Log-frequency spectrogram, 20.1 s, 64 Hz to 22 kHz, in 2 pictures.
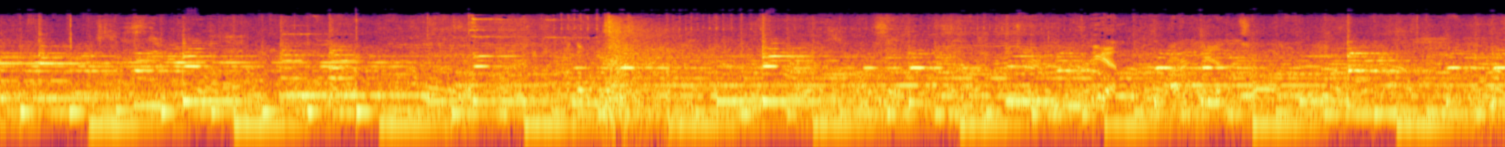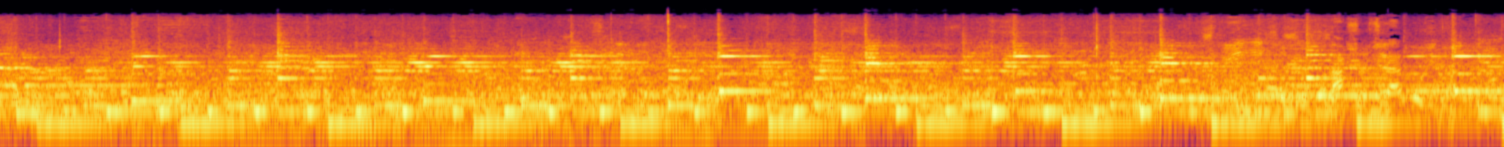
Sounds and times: Music: 0.0 - 20.0
Speech: 0.1 - 4.7, 5.3 - 10.6, 17.1 - 20.0.

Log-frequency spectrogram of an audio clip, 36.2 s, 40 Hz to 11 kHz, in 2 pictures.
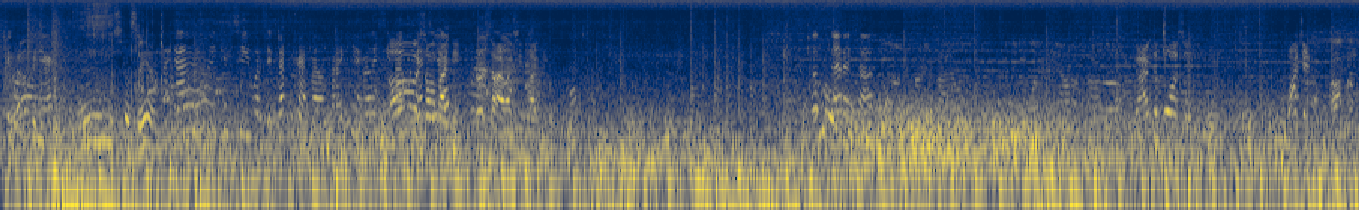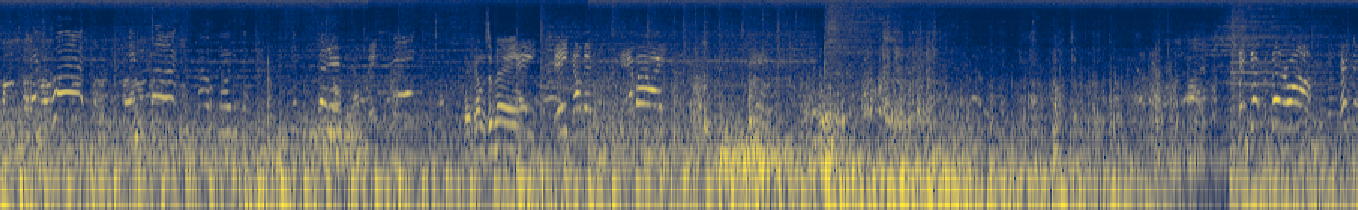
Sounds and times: Thunder: 0.0 - 36.2.

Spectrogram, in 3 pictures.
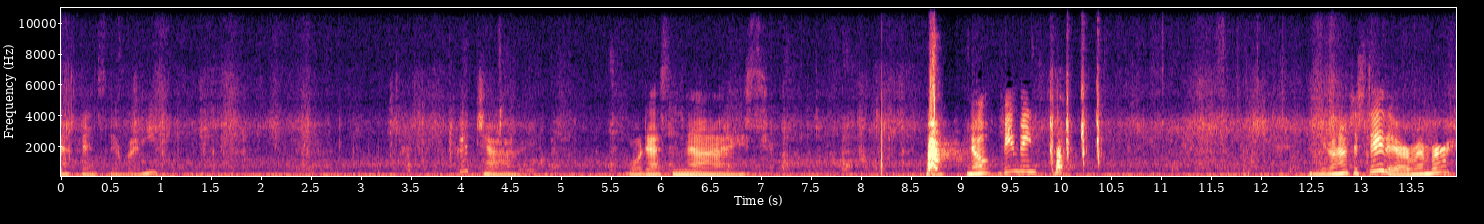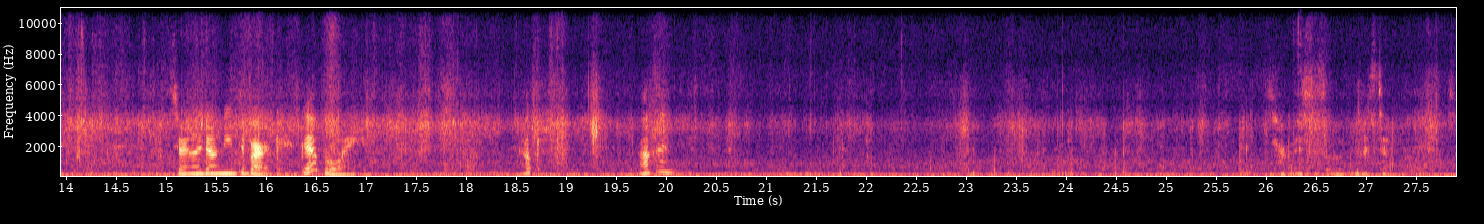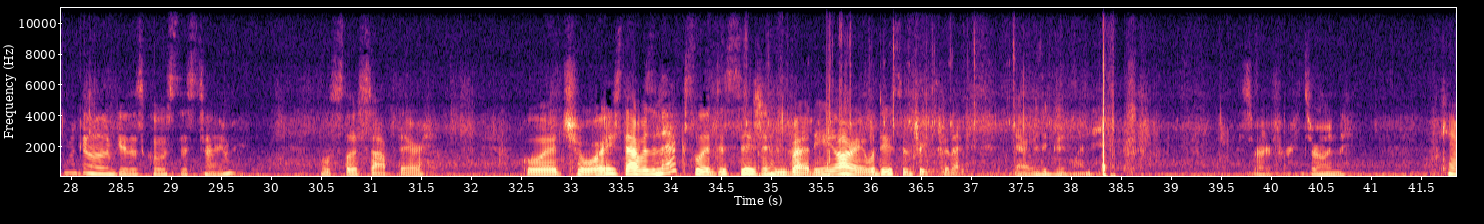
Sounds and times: Speech: 15.0 - 16.9, 32.6 - 38.3.

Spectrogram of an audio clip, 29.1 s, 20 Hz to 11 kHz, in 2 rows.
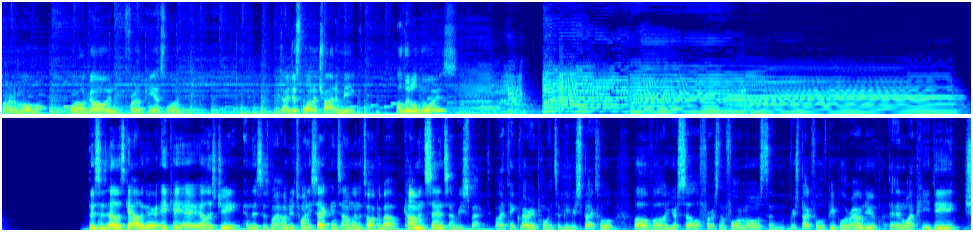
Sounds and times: Brass instrument: 0.0 - 14.8
Saxophone: 6.6 - 14.7.

